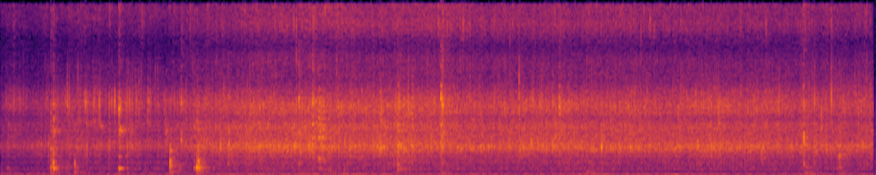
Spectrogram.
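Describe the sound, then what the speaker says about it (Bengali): Chopped tomatoes hit browned onions, green chilies and oil in a pan, giving a steady sizzle with several sharp stirring clatters early on, then a softer continuous frying hiss. "পেঁয়াজটা লাল হয়ে গেছে এবারে টমেটো কুচি দিয়ে দিচ্ছি"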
